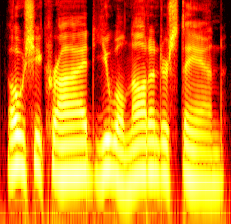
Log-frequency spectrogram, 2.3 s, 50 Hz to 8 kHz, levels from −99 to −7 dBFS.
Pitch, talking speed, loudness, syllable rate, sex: 150 Hz, 180 wpm, -17 LUFS, 4.2 syllables/s, male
